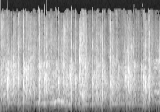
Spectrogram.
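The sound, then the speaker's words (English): Hands clap in praise during energetic worship, a quick rhythmic patter of claps mixed with voices. “Get my hands, clap of praise.”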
